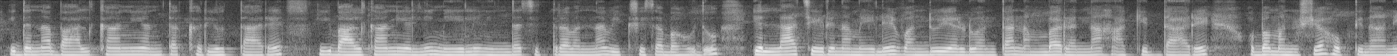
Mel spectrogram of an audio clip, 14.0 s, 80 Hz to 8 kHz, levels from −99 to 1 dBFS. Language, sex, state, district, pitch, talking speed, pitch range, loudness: Kannada, female, Karnataka, Mysore, 165 Hz, 90 wpm, 160-175 Hz, -16 LUFS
